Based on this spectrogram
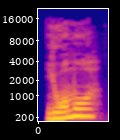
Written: jordemoder

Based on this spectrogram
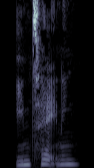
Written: indtagning

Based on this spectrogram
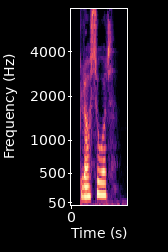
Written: blåsort

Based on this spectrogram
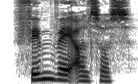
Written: femværelsers

